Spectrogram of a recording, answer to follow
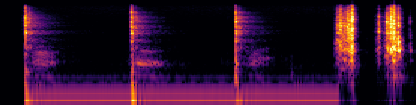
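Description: Three sharp, cracking hits about half a second apart, each dying away quickly, then two short noisy swishes near the end: edited trailer sound effects.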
